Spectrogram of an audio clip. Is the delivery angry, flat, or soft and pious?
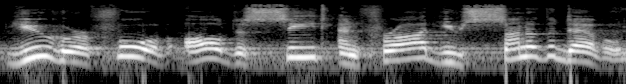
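angry. It is said forcefully, with strong emotion. The speaker is rebuking someone in earnest. The speaker calls it right. "I read it the way I think Paul said it"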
